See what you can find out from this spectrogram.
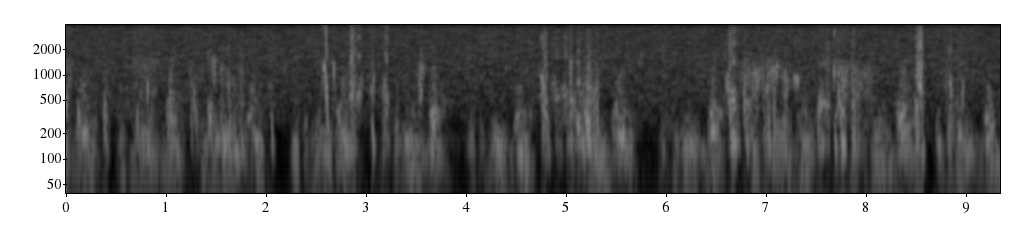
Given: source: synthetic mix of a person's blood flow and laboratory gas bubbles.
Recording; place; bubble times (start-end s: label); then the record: Doppler ultrasound of blood flow; precordium
0.00-0.07 s: bubbles
0.36-0.46 s: bubbles
0.67-0.94 s: bubbles
1.22-1.37 s: bubbles
1.40-1.88 s: bubbles
2.02-2.11 s: bubbles
2.54-2.72 s: bubbles
2.79-2.98 s: bubbles
3.02-3.12 s: bubbles
3.15-3.26 s: bubbles
3.29-3.35 s: bubbles
3.51-3.60 s: bubbles
4.73-5.36 s: bubbles
6.57-7.35 s: bubbles
7.49-8.09 s: bubbles
8.46-8.62 s: bubbles
8.76-9.00 s: bubbles
From the record:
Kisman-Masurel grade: 233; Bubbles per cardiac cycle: several, 3 to 8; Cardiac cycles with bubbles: 50 to 99%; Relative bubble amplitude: loud (0.450 to 0.775); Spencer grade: 3 (all of the cardiac periods contain showers or single bubble signals, but not dominating or overriding the cardiac motion signals); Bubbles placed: only in the low amplitude regions of the cardiac cycle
